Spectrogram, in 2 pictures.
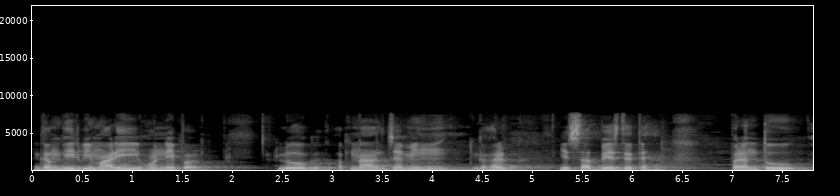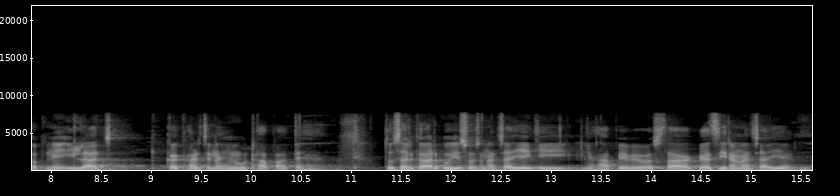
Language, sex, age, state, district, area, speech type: Hindi, male, 18-30, Bihar, Samastipur, rural, spontaneous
